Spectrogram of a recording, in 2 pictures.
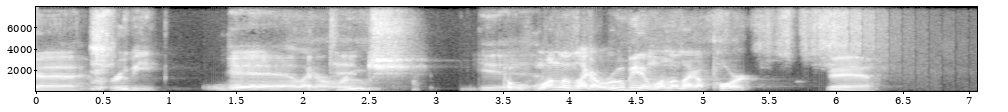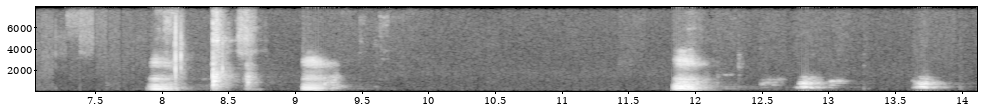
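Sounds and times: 
speech: 0:00.0 - 0:06.4, 0:07.9 - 0:09.3, 0:11.8 - 0:12.0
dog barking: 0:12.5 - 0:14.0.

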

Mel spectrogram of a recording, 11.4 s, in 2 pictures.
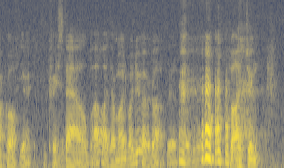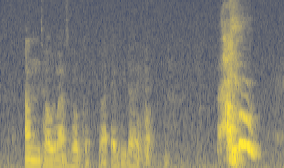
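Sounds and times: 
speech: 0:00.1 - 0:05.3, 0:06.2 - 0:08.8, 0:10.0 - 0:10.8
sneeze: 0:10.0 - 0:10.9.

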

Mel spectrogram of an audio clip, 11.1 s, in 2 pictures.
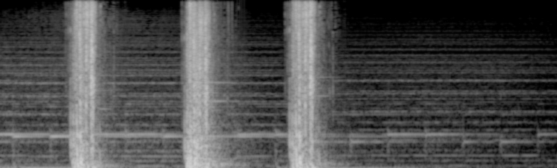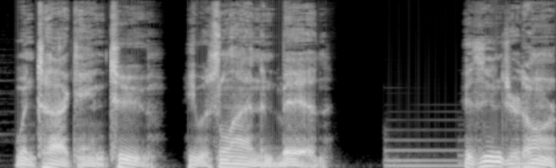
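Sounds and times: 
wrench hitting bone: 0:00.7 - 0:01.3, 0:01.9 - 0:03.5
speech: 0:05.8 - 0:09.0, 0:10.2 - 0:11.1.

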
